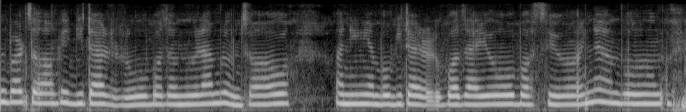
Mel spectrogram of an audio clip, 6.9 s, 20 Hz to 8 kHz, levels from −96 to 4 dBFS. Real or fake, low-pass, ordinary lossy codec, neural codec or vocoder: fake; 7.2 kHz; AAC, 48 kbps; codec, 16 kHz, 4.8 kbps, FACodec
